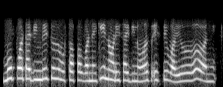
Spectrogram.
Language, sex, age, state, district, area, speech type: Nepali, female, 18-30, West Bengal, Kalimpong, rural, conversation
